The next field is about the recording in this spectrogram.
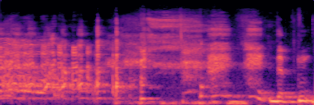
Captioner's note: laughter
